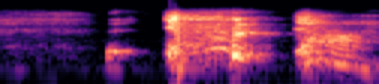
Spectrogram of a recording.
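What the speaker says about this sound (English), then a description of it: "let me cough and drink some water" A person coughs and clears their throat in a few harsh bursts separated by short pauses, close up.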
